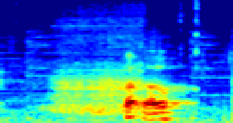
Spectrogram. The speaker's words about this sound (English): Uh-oh. Oh, God. Oh, God. Breathing in that foam tastes terrible.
